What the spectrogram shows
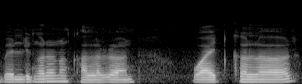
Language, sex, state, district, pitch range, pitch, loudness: Chakma, male, Tripura, Unakoti, 110-125 Hz, 115 Hz, -18 LUFS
